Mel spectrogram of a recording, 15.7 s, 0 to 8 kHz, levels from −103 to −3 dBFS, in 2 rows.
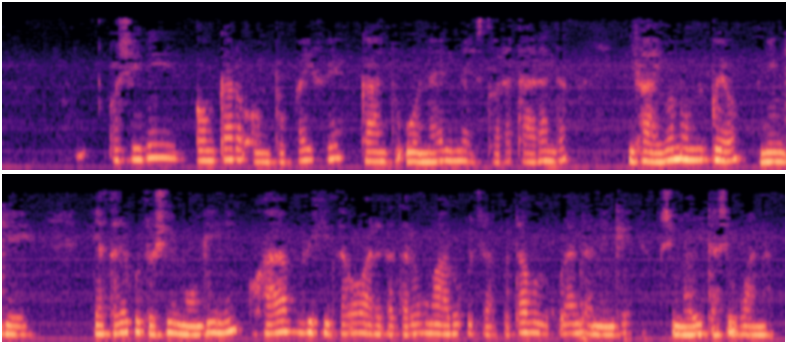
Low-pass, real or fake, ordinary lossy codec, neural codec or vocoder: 7.2 kHz; real; MP3, 24 kbps; none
